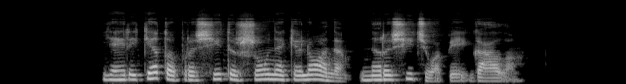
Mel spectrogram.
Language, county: Lithuanian, Klaipėda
